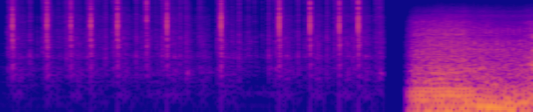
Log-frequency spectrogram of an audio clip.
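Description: Typewriter key clacks, a sound effect for on-screen text typing itself out: a quick, irregular run of sharp clicks. About three seconds in it cuts off and loud street noise sets in suddenly.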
